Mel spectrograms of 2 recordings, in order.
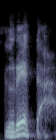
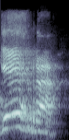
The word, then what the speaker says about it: Guerra: Juan Luis Guerra. Juan Luis Guerra. I felt like I was spot on. No, Guerra.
